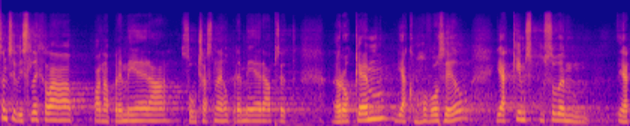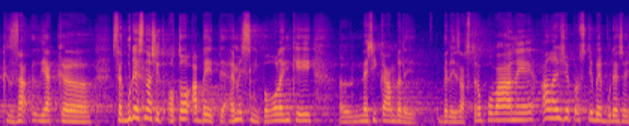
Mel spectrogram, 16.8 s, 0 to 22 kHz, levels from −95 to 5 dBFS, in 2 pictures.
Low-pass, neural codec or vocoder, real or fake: 14.4 kHz; autoencoder, 48 kHz, 128 numbers a frame, DAC-VAE, trained on Japanese speech; fake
